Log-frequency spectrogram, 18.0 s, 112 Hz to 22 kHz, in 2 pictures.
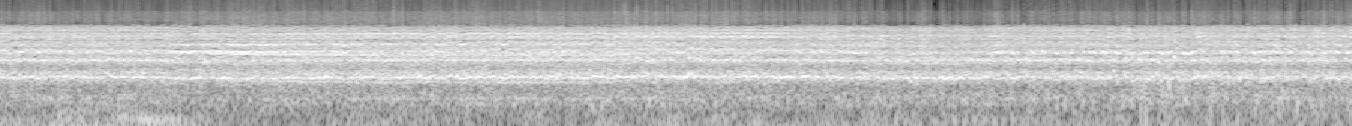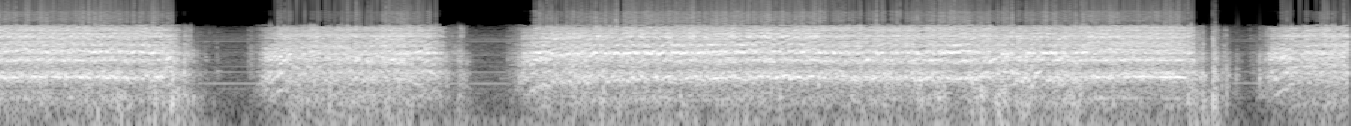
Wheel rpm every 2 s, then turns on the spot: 220, 210, 220, 230, 230, 120, 140, 220, 160.
16-18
